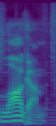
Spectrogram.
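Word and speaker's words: lagom: The Swedes have a cultural concept called lome pronounced logum.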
